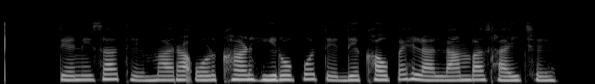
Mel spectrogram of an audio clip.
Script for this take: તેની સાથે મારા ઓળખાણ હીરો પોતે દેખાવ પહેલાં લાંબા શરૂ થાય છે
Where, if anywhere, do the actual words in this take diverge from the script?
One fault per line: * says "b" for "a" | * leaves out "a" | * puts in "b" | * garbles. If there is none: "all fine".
* leaves out "શરૂ"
